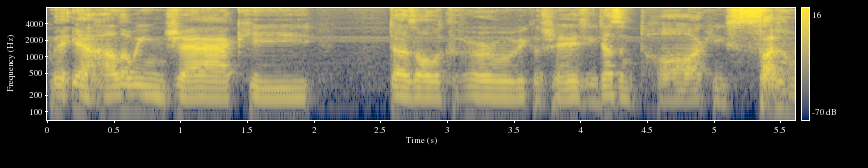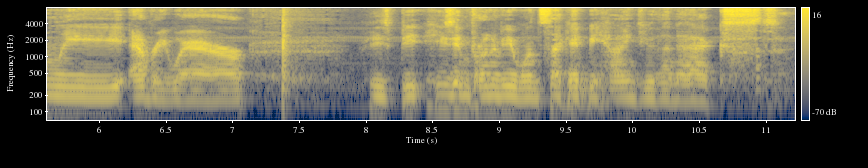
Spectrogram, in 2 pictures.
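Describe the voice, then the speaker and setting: A man's voice: low voice, level tone, measured pace, sharp tone. A man casually reviewing a movie, rambling in a weary, sarcastic and annoyed way.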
